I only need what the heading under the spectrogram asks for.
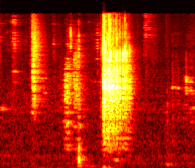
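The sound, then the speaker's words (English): Dice from a tabletop game spill and scatter across a hard floor toward a couch in a few quick bursts of bright clattering, loudest in the middle, then trailing off into scattered light ticks. “There goes all that. Dice. Come over here, couch. Dice.”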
